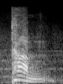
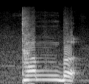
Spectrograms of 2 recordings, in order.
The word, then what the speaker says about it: thumb: आता याच्यामध्ये काय होतं की बी हा लेटर परत आहे, सो आपल्याला असं वाटण्याची शक्यता आहे की याचा उच्चार थंब असा होतो, पण नाही, याचा उच्चार होतो थंब.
